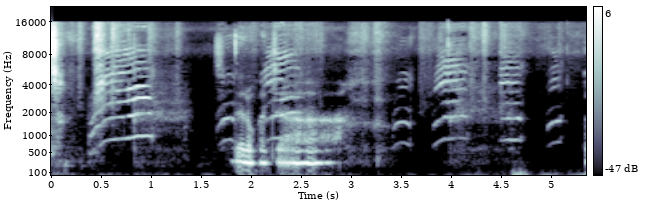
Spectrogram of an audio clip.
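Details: A kitten indoors meowing: thin, high, arching mews repeated several times, with a person's voice speaking over and between them.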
